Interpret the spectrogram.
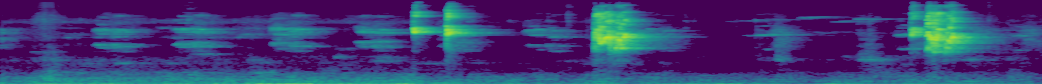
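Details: Lovebirds in a family group chirping as a training song: soft high repeated chirps through the first three seconds, followed by sharp loud screechy notes and two long harsh squawks, over a faint low hum.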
